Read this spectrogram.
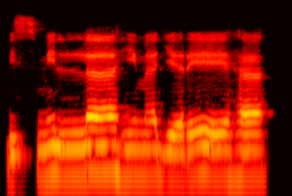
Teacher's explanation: imalah yang itu berarti antara fathah dan kasrah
